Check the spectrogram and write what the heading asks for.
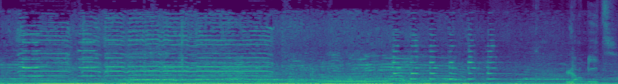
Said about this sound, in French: Les Italiens l'emportent en finale de l'Euro. Euh, victoire au bout de la nuit face à l'Angleterre après une séance de tir au but. Victoire dignement fêtée, vous l'entendez euh, dans les rues de Milan.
